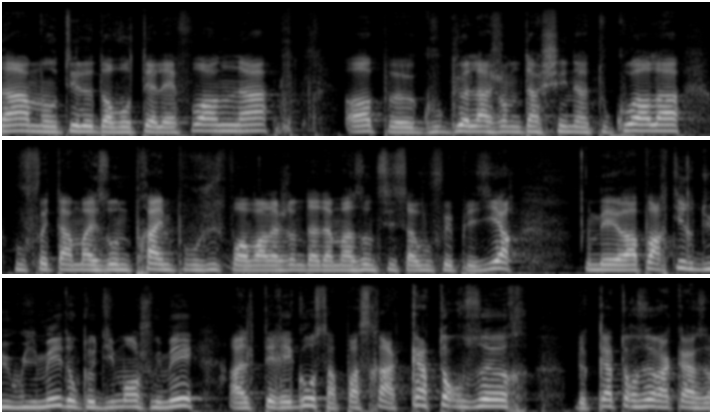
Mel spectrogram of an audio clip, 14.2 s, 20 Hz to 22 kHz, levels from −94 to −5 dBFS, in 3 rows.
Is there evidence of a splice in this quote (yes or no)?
no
